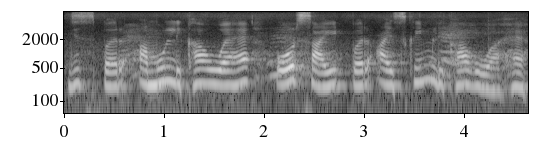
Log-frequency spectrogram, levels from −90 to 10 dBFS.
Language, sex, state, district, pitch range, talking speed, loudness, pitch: Hindi, female, Punjab, Pathankot, 210-235 Hz, 170 wpm, -17 LUFS, 225 Hz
